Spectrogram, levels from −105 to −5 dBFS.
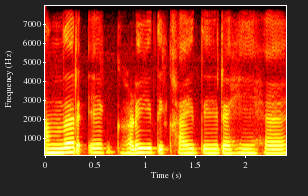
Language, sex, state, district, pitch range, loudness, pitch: Hindi, female, Uttar Pradesh, Jyotiba Phule Nagar, 210-225 Hz, -17 LUFS, 215 Hz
